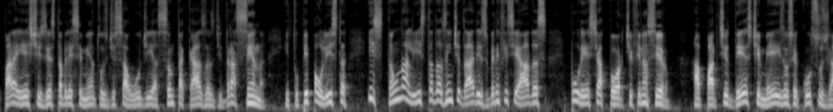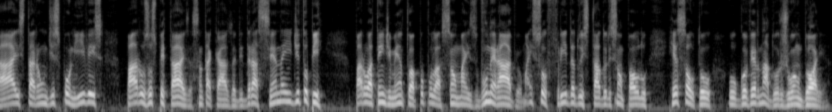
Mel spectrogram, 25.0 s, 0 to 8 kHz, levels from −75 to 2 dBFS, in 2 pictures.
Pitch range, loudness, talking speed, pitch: 130-170 Hz, -19 LUFS, 150 wpm, 150 Hz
